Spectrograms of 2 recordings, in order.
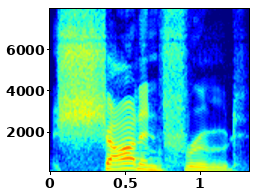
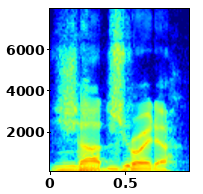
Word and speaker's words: Schadenfreude: It's called Schadenfreude. Schaden meaning damage or harm, and Freud or Freud. Maybe Schadenfreude is how you say it. Schadenfreude.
